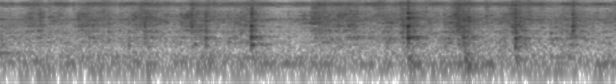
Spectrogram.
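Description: Wire whisk stirring thick brownie batter in a plastic bowl: faint, irregular ticks and scrapes of the whisk against the bowl.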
